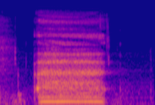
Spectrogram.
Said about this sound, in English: I smell your burp. Oh my god! That is ripe.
